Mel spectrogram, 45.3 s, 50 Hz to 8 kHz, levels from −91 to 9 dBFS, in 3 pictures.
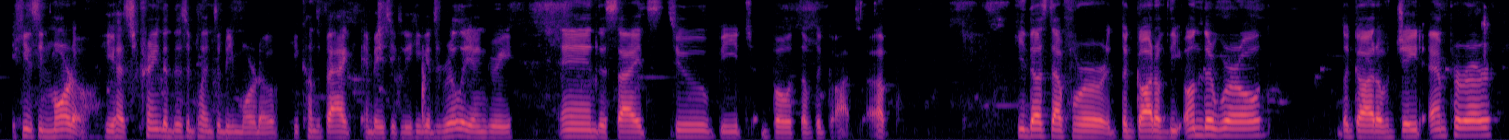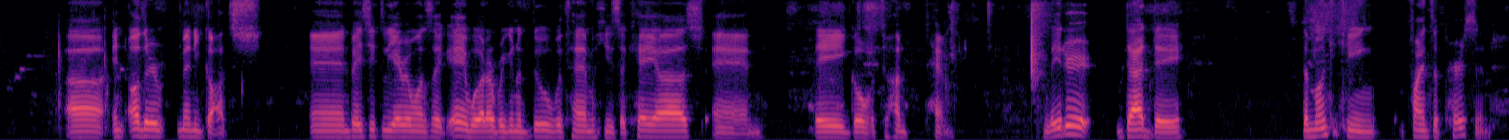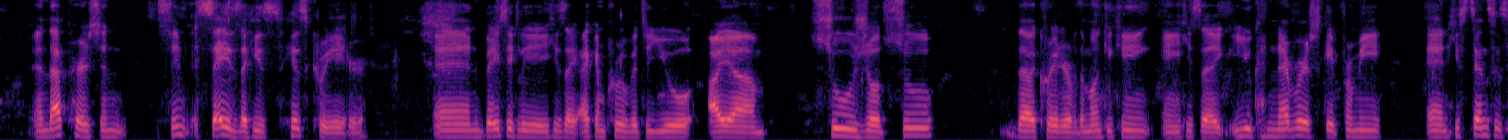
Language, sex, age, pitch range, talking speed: English, male, 20-39, 120-145 Hz, 160 wpm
